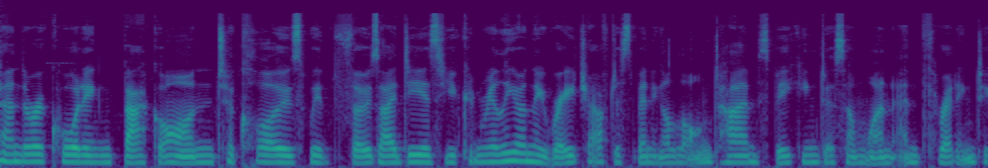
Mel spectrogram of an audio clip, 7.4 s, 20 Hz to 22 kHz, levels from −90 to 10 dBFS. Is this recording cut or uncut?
uncut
